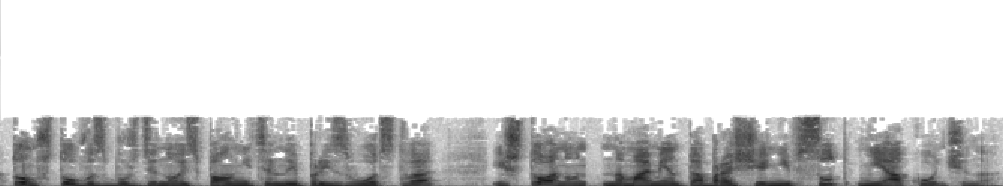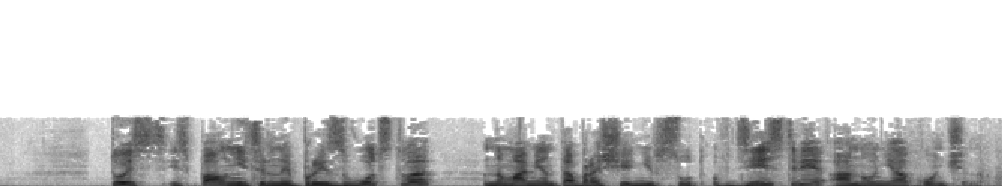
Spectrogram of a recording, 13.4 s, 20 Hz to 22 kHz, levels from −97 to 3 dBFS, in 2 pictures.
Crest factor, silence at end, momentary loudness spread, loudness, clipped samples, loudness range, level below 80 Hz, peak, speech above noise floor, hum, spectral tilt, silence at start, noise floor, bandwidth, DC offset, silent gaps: 18 dB; 0 s; 8 LU; -18 LUFS; under 0.1%; 2 LU; -54 dBFS; 0 dBFS; 31 dB; none; -4.5 dB/octave; 0.1 s; -49 dBFS; 8.6 kHz; under 0.1%; none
